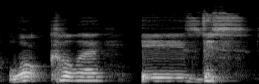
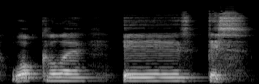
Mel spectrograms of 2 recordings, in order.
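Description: First: Stretched, teasing quiz question; slow teasing question. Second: Slow teasing question. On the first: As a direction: draw the question out slowly to build suspense. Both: Acted. Drawn-out quiz question to kids.

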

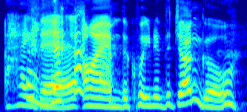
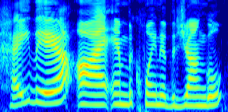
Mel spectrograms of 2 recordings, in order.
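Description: First: Lightly done Australian accent. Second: Loud, confident Australian accent. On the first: Host setting a line for the guest, Australian accent. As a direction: try an Australian greeting. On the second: Guest copying the host's line on request, Australian accent. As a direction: belt it out in Australian. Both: Shown as a demonstration. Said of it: "And Australian".

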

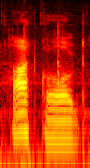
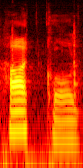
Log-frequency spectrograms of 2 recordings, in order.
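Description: Both takes have the same delivery.

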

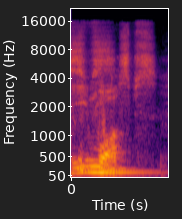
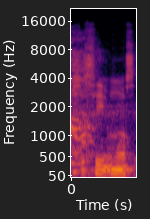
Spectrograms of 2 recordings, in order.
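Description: First: Loud, appalled repeat of the words; horrified shout of disbelief; disgusted exclamation. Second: Said in the usual way. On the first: Real, not acted. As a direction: blurt it out in disbelief. Reacting to eating wasps.

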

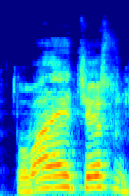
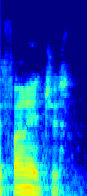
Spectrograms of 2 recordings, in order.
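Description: First: Outraged protest. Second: Said in the usual way. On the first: Real, not acted. Protesting a game result.

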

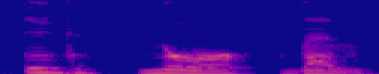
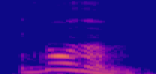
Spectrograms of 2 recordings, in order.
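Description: First: "ignore them" broken into slow separate syllables; slow and emphatic. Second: "Ignore them" in one quick, higher, louder burst; firm repeat. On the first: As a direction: stretch out "ignore them" piece by piece. Spells out advice syllable by syllable. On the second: Repeats the advice firmly, at speed. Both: Real, not acted.

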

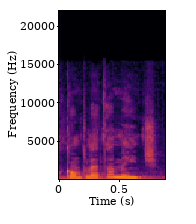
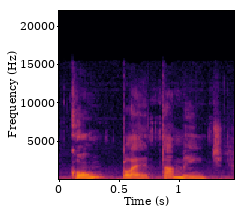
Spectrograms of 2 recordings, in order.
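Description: First: Said in the usual way. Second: COMPLETAMENTE very slow, syllable by syllable; emphatic COMPLETAMENTE. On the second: Real, not acted. Speaker lamenting a lost connection, COMPLETAMENTE slowly drawn out. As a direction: stretch out each part of COMPLETAMENTE.

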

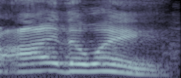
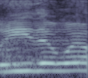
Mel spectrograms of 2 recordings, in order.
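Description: First: "either" said EYE-ther, like the word eye. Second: "Either" said EE-ther, with a long ee. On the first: Comedian asking English speakers which is right, saying "either" as EYE-ther. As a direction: start "either" with an EYE sound. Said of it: "Then I go". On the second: Comedian asking English speakers which is right, saying "Either" as EE-ther. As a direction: start "Either" with an EE sound. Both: Shown as a demonstration.

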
